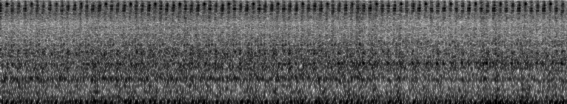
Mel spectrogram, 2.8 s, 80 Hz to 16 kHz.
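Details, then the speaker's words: 2008 Dodge Caliber at idle with new spark plugs, coils unchanged: irregular low chuff and stumble from a misfire; engine and downpipe to catalytic converter shaking, runs very roughly; coils next to replace. "Sounds like the car is misfiring. And it looks like the cat converter looks like it's shaking."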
